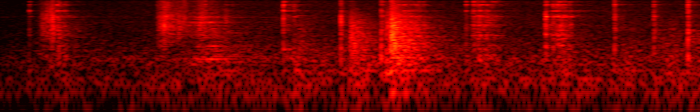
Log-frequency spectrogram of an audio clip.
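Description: Crispy pan-fried falafel patties crunch in a run of sharp, crackly bursts at an uneven pace, some louder and fuller than others, with no talking.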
